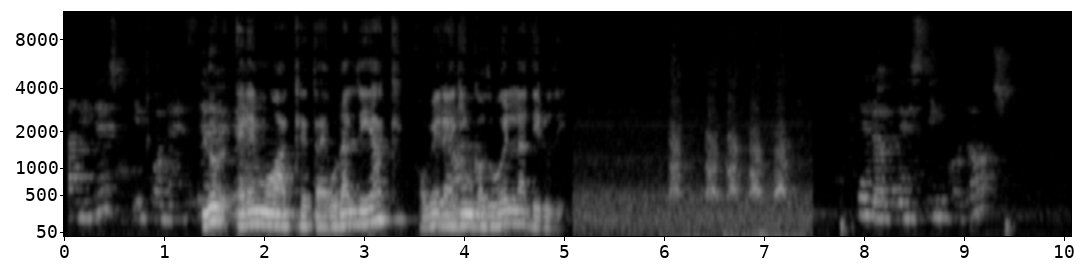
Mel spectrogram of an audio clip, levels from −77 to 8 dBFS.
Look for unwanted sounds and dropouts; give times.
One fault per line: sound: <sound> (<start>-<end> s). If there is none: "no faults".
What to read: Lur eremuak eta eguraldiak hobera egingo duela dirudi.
sound: bark (6.0-7.4 s)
